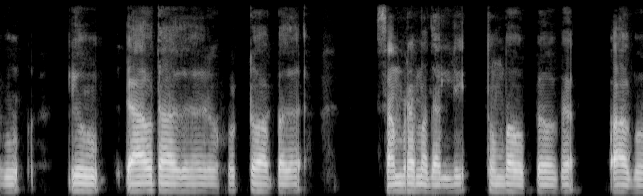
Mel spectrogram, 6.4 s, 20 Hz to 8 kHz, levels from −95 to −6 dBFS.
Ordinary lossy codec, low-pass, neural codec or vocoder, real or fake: AAC, 48 kbps; 7.2 kHz; codec, 16 kHz, 4 kbps, FreqCodec, larger model; fake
